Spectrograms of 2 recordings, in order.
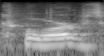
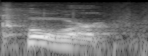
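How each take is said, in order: First: The word sounds like corpse, with final sounds. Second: The word sounds like core, without final sounds. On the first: The speaker calls it wrong. "not Corpse" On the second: The speaker calls it right. "it's pronounced Corps"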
